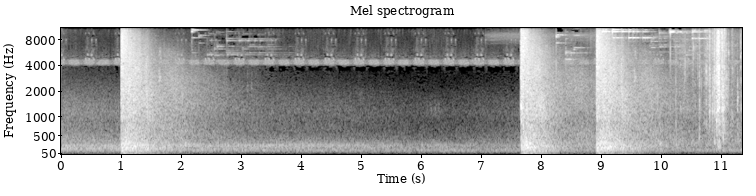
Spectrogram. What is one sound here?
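A heavy launcher fires with a loud boom that rumbles and fades.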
